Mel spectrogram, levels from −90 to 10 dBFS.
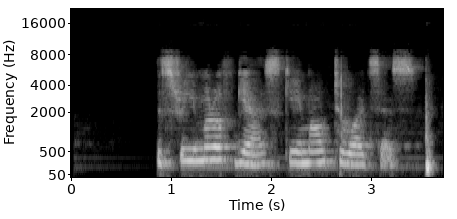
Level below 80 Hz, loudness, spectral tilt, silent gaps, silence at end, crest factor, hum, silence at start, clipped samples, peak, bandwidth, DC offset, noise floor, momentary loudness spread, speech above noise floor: -52 dBFS; -20 LUFS; -4.5 dB/octave; none; 0.1 s; 20 dB; none; 0.85 s; under 0.1%; 0 dBFS; 9.2 kHz; under 0.1%; -81 dBFS; 7 LU; 62 dB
